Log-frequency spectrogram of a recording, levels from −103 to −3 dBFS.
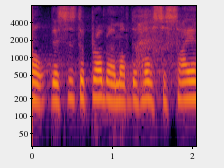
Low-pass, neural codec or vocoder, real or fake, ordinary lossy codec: none; none; real; none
